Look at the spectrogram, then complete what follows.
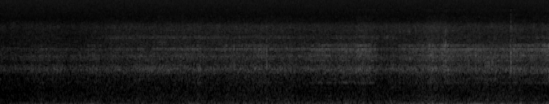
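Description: Faint wind buffeting the microphone of a camera on a tandem paraglider in flight: a low, irregular rumble that grows a little stronger about four seconds in.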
